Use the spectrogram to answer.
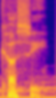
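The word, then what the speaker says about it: kasih: Pronounce the h on kasi.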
